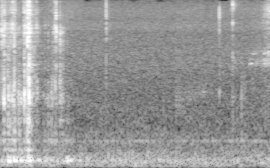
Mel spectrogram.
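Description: A plastic toy school bus moved across a wooden tabletop, giving a few clicks and a low rattle in the first half second, then faint room tone.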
